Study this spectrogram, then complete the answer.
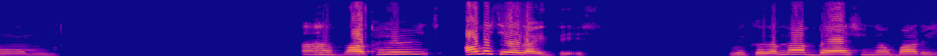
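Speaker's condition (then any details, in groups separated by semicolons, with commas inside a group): Cerebral palsy; wheelchair user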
